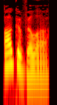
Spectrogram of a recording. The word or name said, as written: aghavilla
